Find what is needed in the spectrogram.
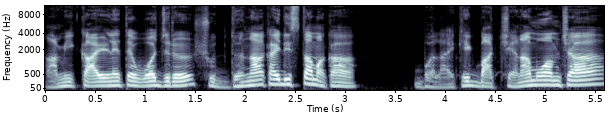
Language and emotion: Goan Konkani, fearful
